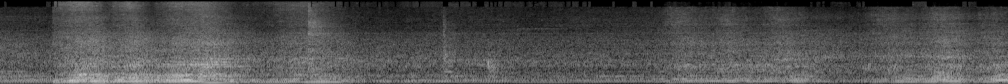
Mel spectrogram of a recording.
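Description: A Nissan S14 Kouki on its first drive in six years revs repeatedly, its engine climbing and dropping in several surging bursts with short quieter lulls between, close and fairly loud.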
